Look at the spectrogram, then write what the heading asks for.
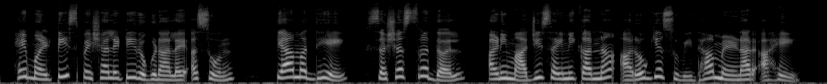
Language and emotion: Marathi, neutral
